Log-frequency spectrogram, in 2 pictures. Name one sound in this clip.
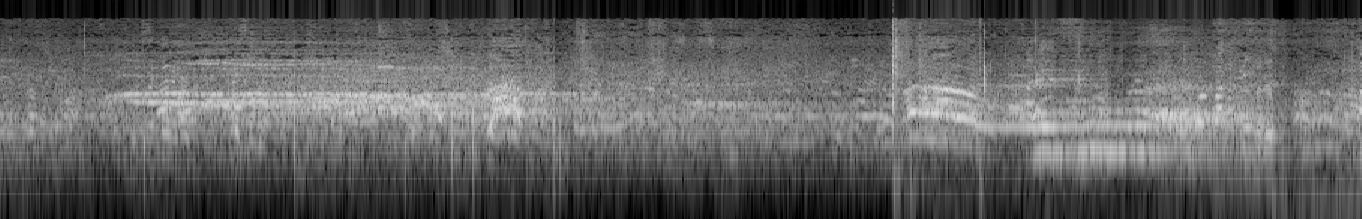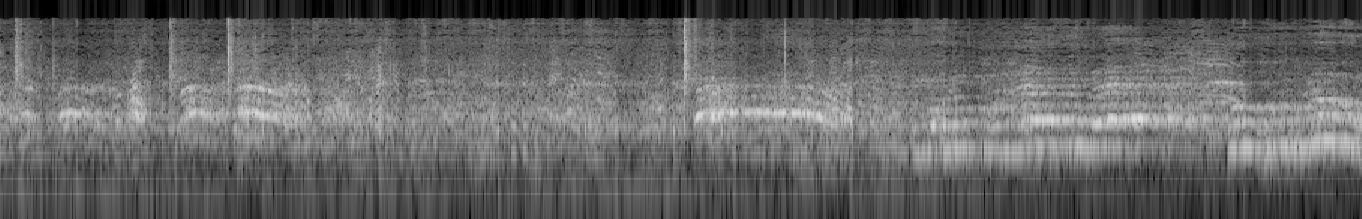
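Men shout loudly in bursts while sparring.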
